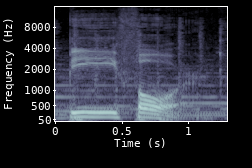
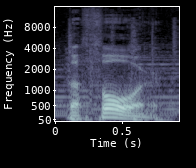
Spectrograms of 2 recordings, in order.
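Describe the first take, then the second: First: The first vowel is a full, long sound. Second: The first vowel is a weak, short sound. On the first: The speaker calls it wrong. "I don't say it like" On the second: The speaker calls it right. "but B"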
